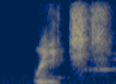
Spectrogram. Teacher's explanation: Reached with the T sound. The ED, past tense ED ending is going to sound like a T after a CH sound of the main verb every time.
